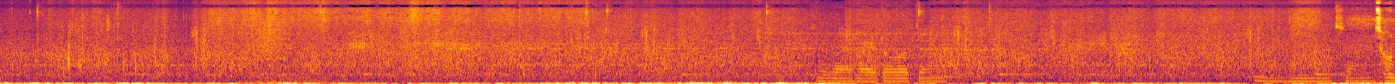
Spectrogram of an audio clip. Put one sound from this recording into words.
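Tall grass rustles as footsteps creep softly through it.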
